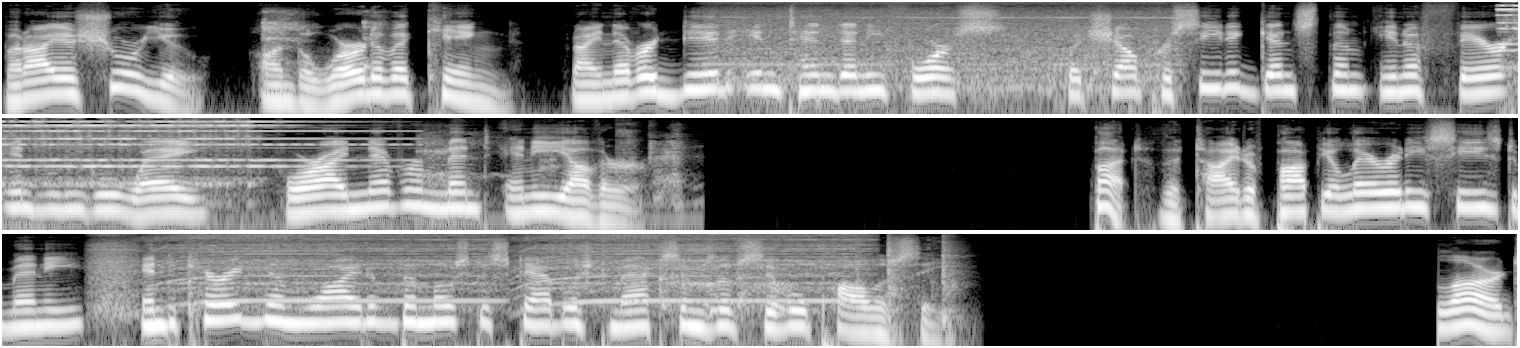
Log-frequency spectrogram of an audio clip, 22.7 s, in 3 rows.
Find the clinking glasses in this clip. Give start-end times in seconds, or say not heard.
not heard.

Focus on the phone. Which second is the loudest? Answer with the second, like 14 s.
8 s.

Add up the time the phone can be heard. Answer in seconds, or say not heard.
2 s.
